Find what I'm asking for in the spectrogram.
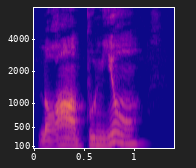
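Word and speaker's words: Laurent Bugnion: Laurent Bougnon. Yes, that's how you pronounce it.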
